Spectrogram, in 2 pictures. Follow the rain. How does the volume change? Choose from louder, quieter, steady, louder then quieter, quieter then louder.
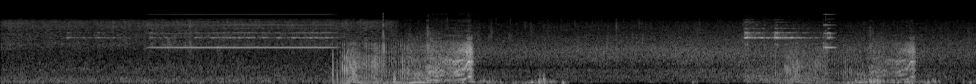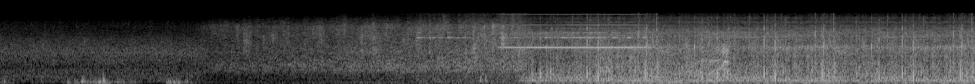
louder.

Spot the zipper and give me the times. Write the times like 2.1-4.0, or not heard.
3.3-4.8, 7.8-9.2, 15.7-17.1.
